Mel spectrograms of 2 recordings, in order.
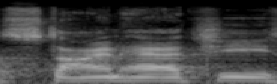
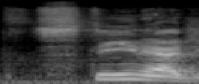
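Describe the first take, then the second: First: The first syllable does not have an 'ee' vowel. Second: The first syllable has a long 'ee' vowel. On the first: The speaker calls it wrong. "I kept calling it Steinhatchee" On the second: The speaker calls it right. "I wrote S T E E E E E E E E N. I was like, say it right"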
